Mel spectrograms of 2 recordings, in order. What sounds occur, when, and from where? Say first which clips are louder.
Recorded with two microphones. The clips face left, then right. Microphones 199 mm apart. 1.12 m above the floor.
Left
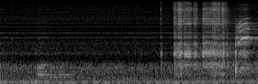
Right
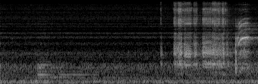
0.0 s running water: even; 20° left (ahead or behind), 2 m
1.6 s a camera shutter: even; 40° left (ahead or behind), 1.2 m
